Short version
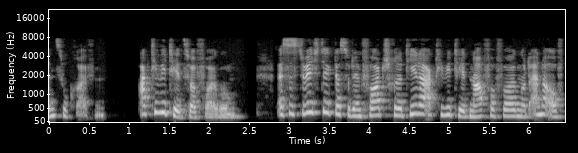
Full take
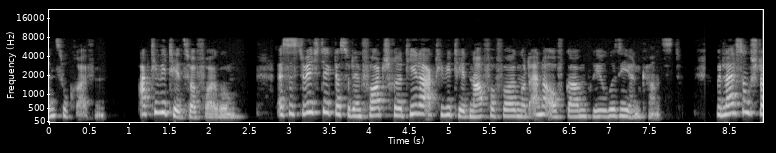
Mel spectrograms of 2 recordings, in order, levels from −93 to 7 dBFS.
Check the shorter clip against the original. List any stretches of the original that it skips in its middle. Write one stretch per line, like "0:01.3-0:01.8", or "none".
none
